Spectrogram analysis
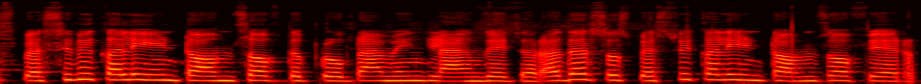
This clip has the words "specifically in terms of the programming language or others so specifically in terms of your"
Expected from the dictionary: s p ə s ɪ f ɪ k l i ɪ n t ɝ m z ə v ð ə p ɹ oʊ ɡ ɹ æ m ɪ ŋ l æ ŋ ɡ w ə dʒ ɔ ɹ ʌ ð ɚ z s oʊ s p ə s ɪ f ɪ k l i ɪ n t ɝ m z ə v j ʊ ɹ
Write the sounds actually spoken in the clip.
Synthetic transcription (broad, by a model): s p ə s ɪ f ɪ k l i ɪ n t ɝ m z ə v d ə p ɹ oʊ ɡ ɹ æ m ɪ ŋ l æ ŋ ɡ w ə dʒ ɔ ɹ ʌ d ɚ s oʊ s p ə s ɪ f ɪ k l i ɪ n t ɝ m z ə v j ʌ ɹ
